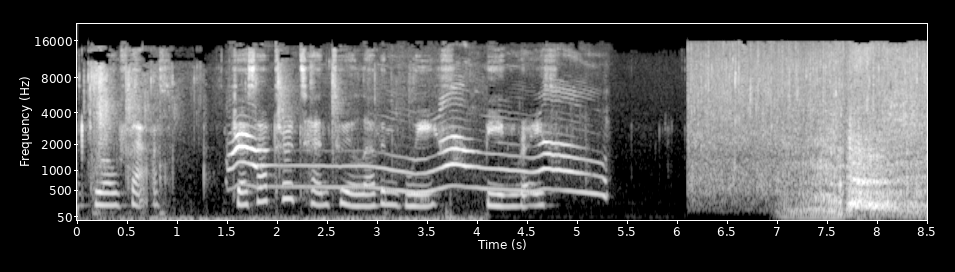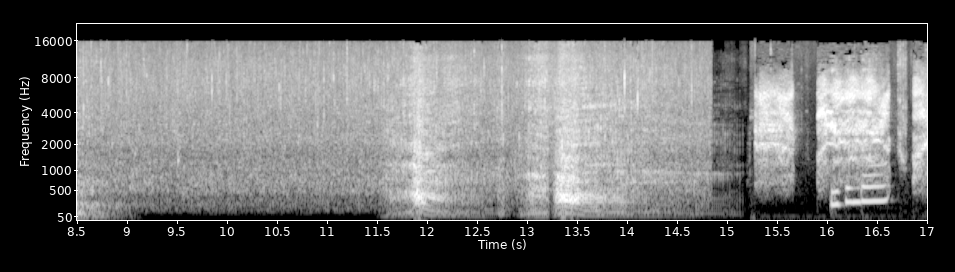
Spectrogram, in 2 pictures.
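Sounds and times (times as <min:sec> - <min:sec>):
tiger roaring: 0:07.0 - 0:09.0, 0:11.5 - 0:15.4.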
